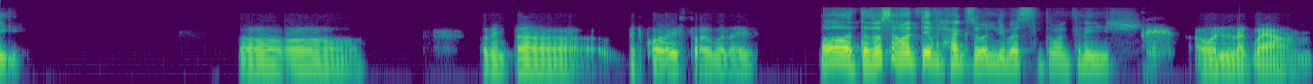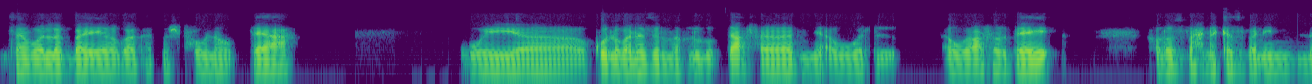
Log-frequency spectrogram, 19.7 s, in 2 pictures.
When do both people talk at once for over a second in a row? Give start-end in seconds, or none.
none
